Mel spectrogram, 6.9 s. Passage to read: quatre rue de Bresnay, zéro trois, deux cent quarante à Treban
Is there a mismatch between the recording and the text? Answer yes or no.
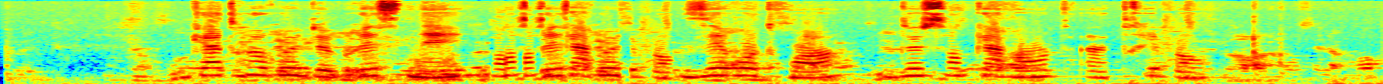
yes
